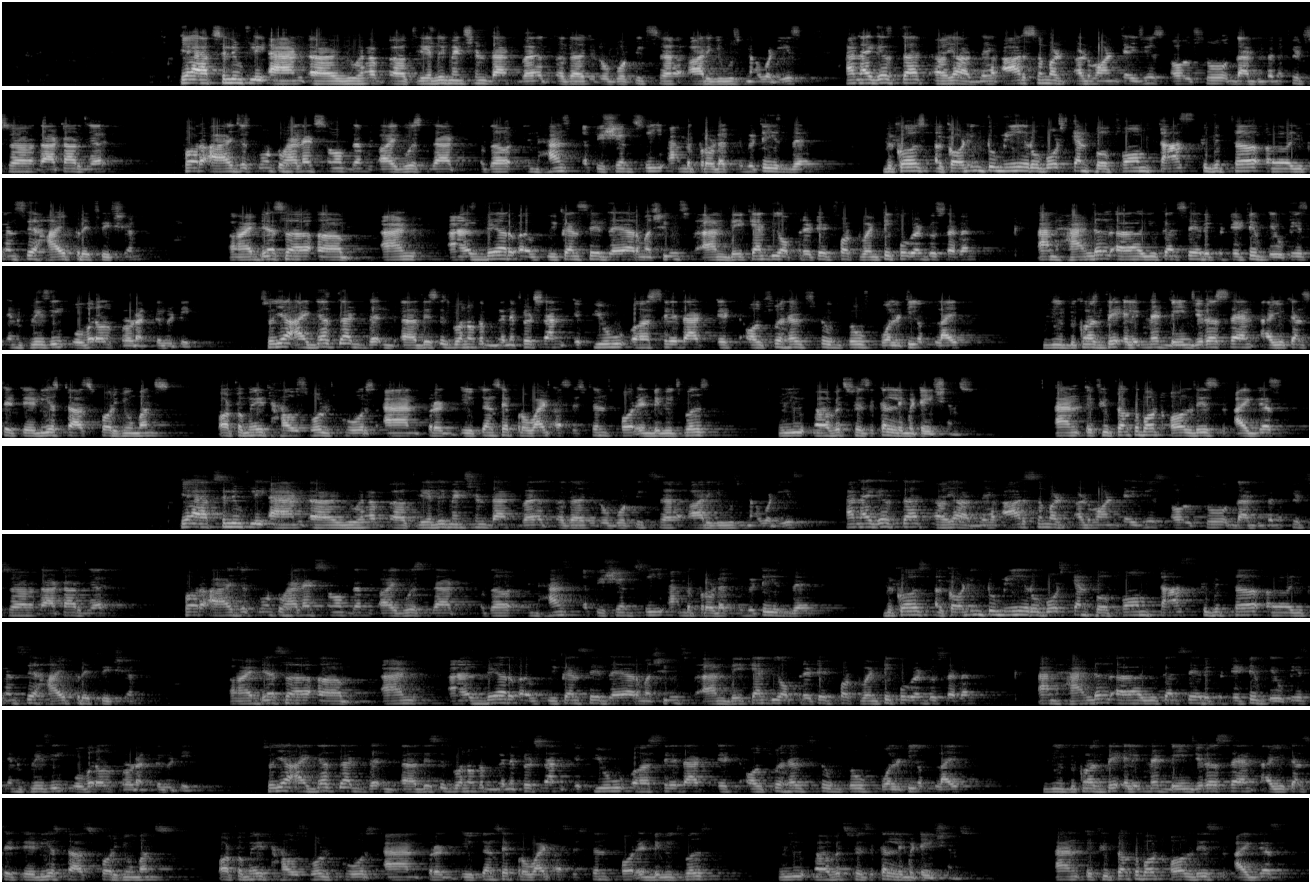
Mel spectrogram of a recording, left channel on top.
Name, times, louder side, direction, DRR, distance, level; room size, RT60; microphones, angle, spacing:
voice 1, 1.8-8.0 8.4-14.1 14.9-17.6 17.9-18.7 19.0-21.2 21.9-27.5 28.4-29.7 29.9-30.3 30.6-35.9 36.5-41.2 41.8-48.8 49.7-54.0 54.5-59.4 60.1-62.0 62.8-65.1, left 7 dB, 80° left, 18 dB, 0.3 m, -26 dB
7.2 x 7.2 x 5.5 m, 0.87 s
head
